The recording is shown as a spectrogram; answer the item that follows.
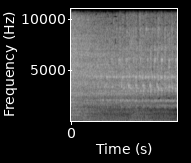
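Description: Background music score of sustained held tones over a steady low drone.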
